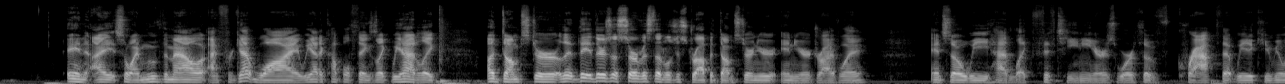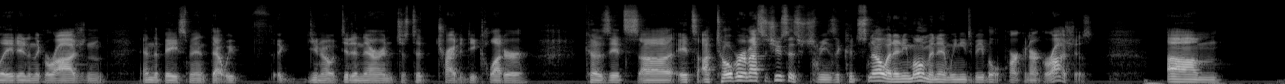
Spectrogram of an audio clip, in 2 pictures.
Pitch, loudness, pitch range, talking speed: 105 Hz, -24 LUFS, 95-120 Hz, 225 wpm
